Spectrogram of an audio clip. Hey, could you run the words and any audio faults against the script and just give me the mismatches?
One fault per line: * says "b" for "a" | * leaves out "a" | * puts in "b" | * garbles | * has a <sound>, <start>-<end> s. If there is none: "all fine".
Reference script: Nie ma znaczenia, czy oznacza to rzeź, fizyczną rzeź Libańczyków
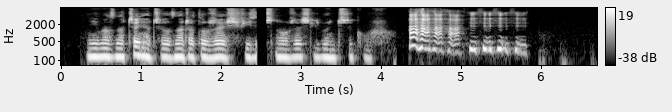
* has a dropout, 2.4-2.6 s
* has a laugh, 4.3-5.9 s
